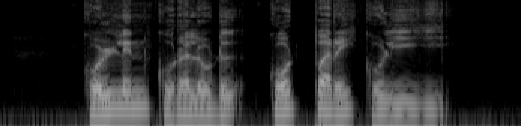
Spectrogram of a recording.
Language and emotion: Tamil, neutral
